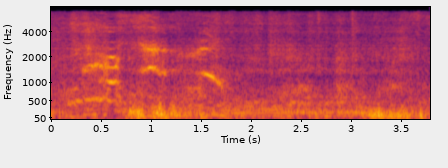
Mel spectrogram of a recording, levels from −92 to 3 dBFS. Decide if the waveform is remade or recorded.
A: remade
